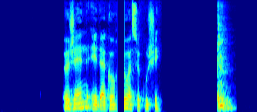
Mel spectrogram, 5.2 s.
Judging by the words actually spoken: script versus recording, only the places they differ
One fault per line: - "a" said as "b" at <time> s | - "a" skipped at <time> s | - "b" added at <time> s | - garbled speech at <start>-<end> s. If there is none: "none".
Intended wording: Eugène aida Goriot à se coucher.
none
